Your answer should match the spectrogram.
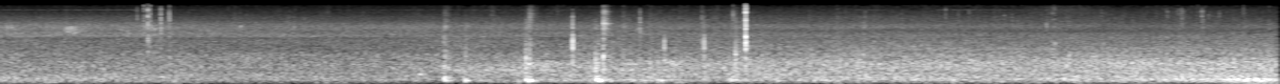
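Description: Steady outdoor background hiss by open water, with a handful of faint sharp clicks between about three and five seconds in.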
